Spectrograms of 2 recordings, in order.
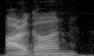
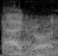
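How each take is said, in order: First: The r comes before the g. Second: The r comes after the g. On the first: "this element over here is pronounced argon" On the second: "I'm calling it agron anyways because it sounds similar enough"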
